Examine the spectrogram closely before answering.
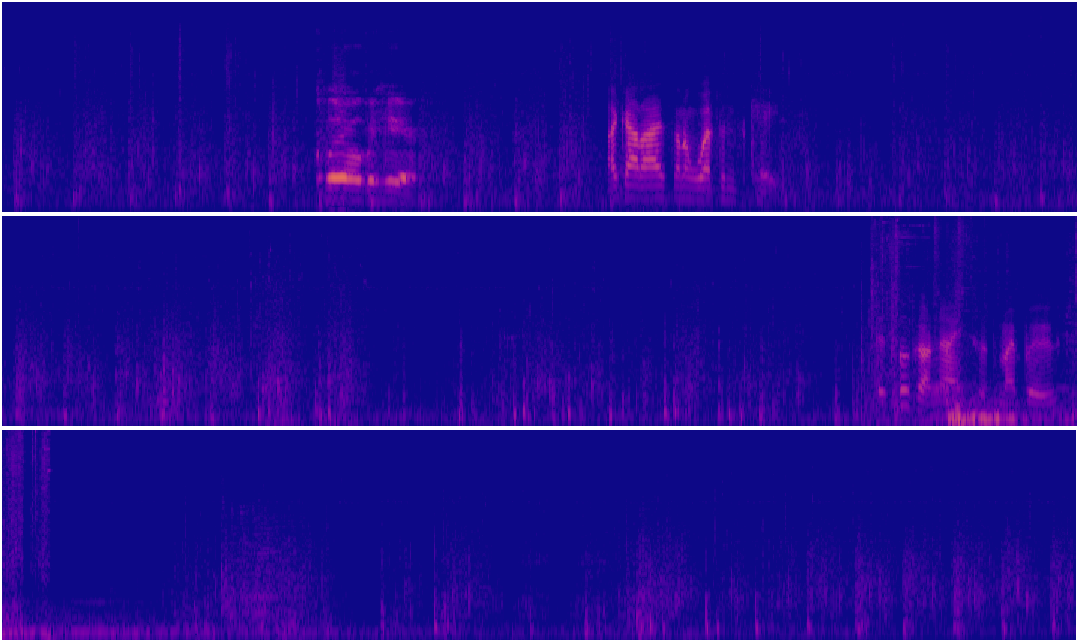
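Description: Boots tread on the ground.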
